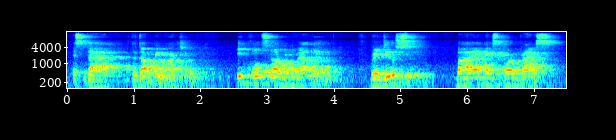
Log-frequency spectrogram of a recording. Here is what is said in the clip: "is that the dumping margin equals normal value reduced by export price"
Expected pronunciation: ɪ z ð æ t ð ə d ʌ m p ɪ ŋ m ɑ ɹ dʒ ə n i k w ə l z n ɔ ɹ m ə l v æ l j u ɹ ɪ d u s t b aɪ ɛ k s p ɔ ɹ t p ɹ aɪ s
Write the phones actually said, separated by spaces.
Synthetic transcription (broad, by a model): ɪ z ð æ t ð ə d ʌ m p ɪ ŋ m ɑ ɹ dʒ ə i k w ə l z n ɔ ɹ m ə n v æ l j u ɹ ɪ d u s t b aɪ ɛ k s p ɔ ɹ t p ɹ aɪ s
